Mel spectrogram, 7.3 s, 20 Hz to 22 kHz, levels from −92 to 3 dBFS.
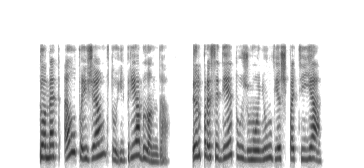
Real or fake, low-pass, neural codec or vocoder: fake; 7.2 kHz; codec, 16 kHz, 4 kbps, FreqCodec, larger model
